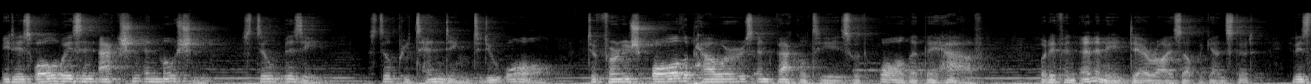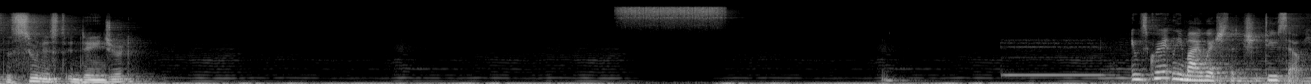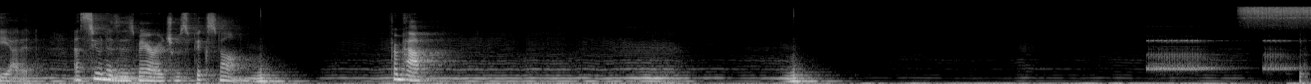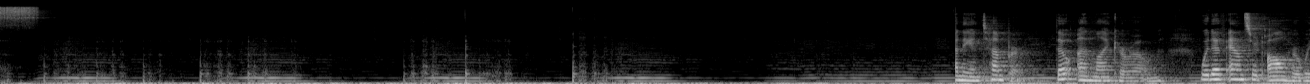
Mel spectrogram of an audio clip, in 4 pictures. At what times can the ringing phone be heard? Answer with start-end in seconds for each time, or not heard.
8.5-9.3, 23.1-24.1, 37.6-39.1.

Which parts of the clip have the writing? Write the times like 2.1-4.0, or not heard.
39.0-46.0.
